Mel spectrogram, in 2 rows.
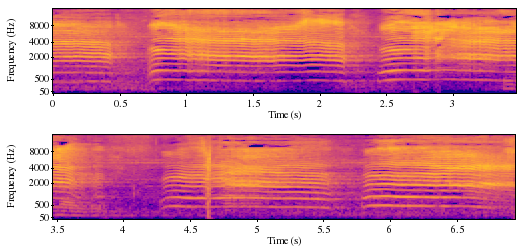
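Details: Baby 3 days (or six days) after muscle-based cleft lip repair surgery, stitches still in place: loud, high-pitched, rhythmic crying in repeated long wails with brief pauses for breath; an ordinary vigorous cry.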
